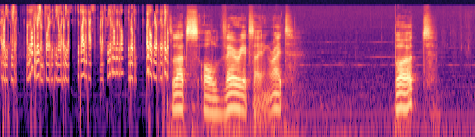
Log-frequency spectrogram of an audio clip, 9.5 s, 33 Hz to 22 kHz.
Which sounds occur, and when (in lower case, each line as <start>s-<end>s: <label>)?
0.0s-0.3s: speech synthesizer
0.0s-9.5s: mechanisms
0.4s-0.5s: tick
0.5s-1.4s: speech synthesizer
1.5s-1.9s: speech synthesizer
2.0s-2.7s: speech synthesizer
2.8s-2.9s: tick
2.9s-3.4s: speech synthesizer
3.3s-9.5s: music
3.4s-5.9s: man speaking
5.4s-5.5s: tick
5.7s-6.1s: breathing
5.8s-5.9s: tick
7.1s-7.2s: tick
7.6s-7.6s: tick
7.9s-8.3s: man speaking
8.4s-8.7s: man speaking
8.8s-9.5s: surface contact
